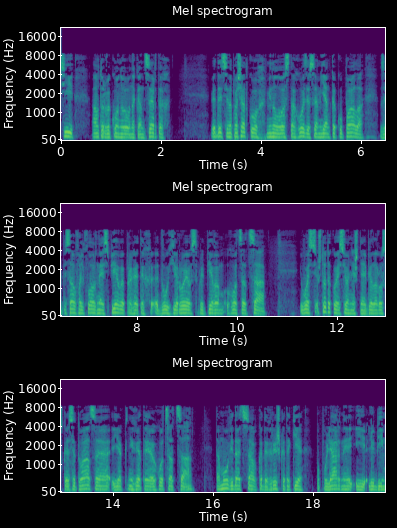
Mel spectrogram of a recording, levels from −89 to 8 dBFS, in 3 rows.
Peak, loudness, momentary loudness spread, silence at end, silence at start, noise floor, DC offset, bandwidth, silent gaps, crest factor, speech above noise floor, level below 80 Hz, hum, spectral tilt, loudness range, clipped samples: -2 dBFS; -19 LUFS; 7 LU; 0 s; 0 s; -54 dBFS; 0.2%; 8.8 kHz; none; 16 dB; 36 dB; -46 dBFS; none; -4.5 dB/octave; 2 LU; under 0.1%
